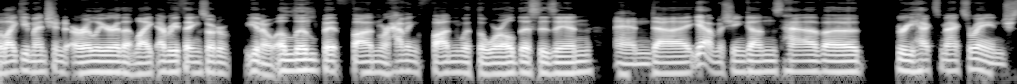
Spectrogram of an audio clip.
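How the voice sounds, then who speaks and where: A man with a low voice chats on a podcast in a relaxed, musing way and laughs easily. The sound is dry and close, with no room around it. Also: clear, resonant tone, dry recording. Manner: laid-back, musing, often laughing. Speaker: podcast co-host. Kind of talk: casual chat.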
